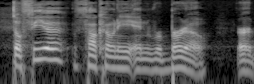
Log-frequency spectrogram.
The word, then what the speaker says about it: Falcone: Why he was just what if Falcone or Falcone, I forgot they pronounce it Falcone in the movie.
